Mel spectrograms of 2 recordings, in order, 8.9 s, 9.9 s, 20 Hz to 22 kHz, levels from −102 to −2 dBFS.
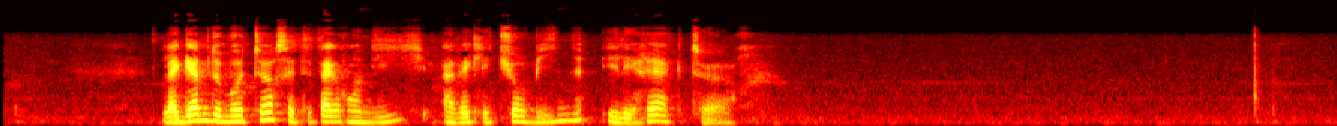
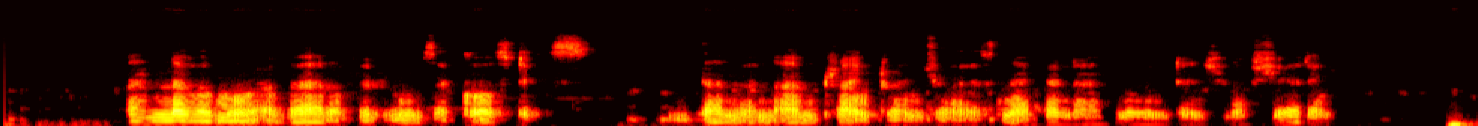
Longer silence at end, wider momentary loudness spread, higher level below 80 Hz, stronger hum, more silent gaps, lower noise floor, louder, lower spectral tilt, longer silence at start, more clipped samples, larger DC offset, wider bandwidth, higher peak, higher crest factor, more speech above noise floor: first, 3.85 s vs 0.05 s; about the same, 14 LU vs 16 LU; second, -68 dBFS vs -52 dBFS; neither; second, none vs 8.92-9.04 s, 9.16-9.20 s, 9.27-9.32 s, 9.39-9.46 s, 9.53-9.64 s; second, -62 dBFS vs -70 dBFS; first, -22 LUFS vs -31 LUFS; second, -4.5 dB/octave vs -9 dB/octave; first, 1.1 s vs 0.85 s; neither; neither; first, 9.4 kHz vs 6.2 kHz; first, 0 dBFS vs -10 dBFS; about the same, 26 dB vs 22 dB; about the same, 39 dB vs 39 dB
